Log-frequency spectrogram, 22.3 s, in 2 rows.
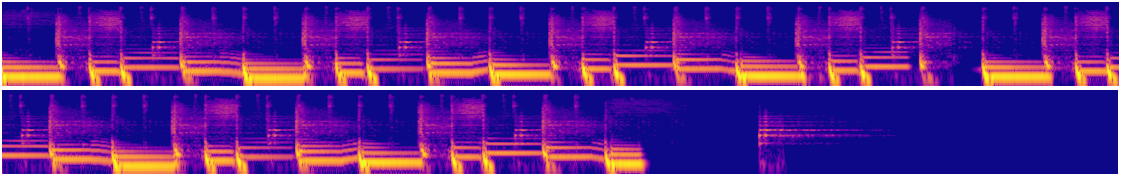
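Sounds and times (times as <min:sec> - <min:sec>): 
bass: 0:00.0 - 0:17.6
drums: 0:00.0 - 0:20.4.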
